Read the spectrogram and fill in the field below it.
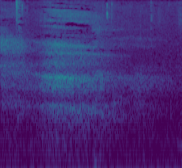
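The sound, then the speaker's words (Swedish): A drawn-out, breathy yawn lasting a couple of seconds, fairly quiet, with a soft airy rise in the middle and no speech, done as a throat-relaxing voice exercise. “Eh, och till exempel om man gäspar, kan du prova?”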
